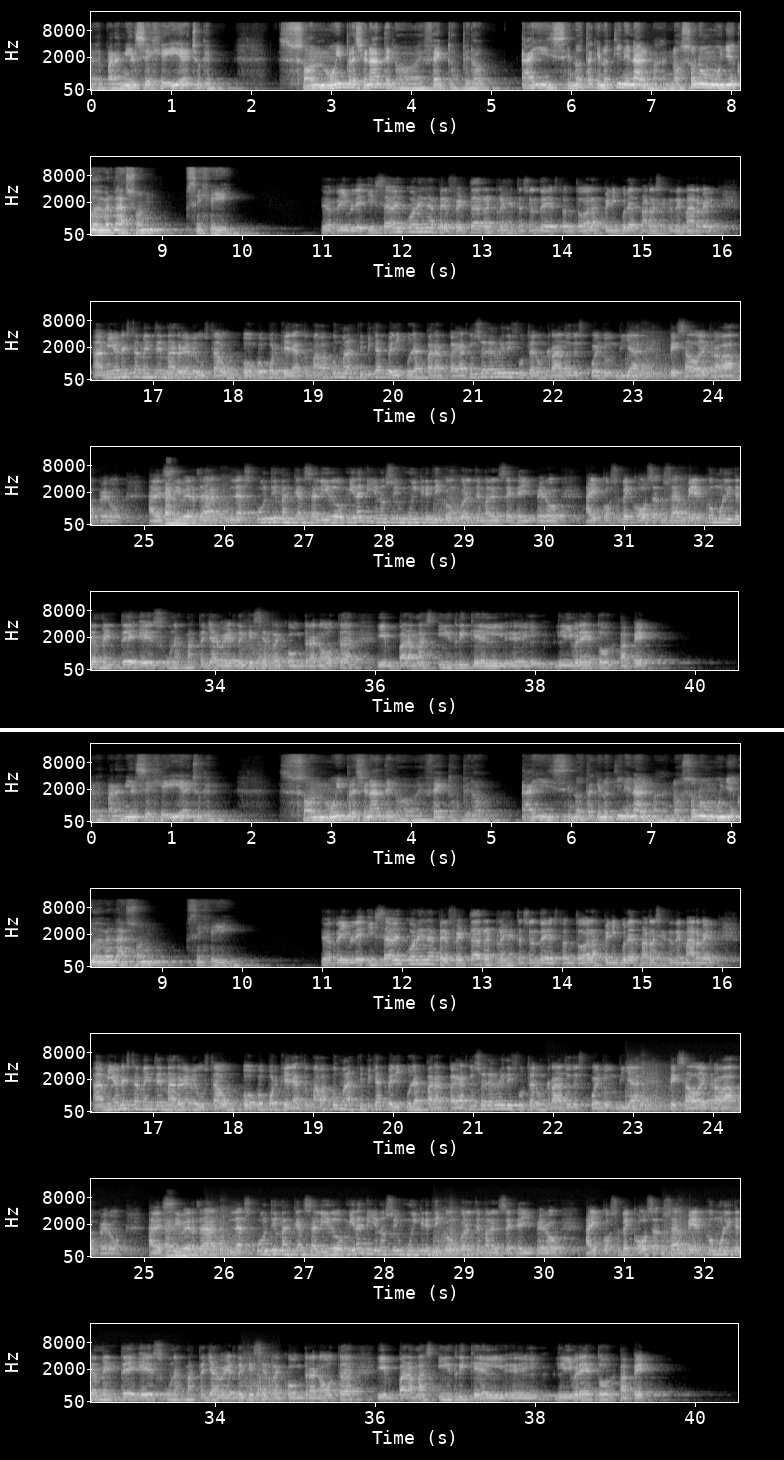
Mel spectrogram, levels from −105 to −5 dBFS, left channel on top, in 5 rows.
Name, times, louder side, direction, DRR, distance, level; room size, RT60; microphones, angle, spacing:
voice 1, 0.0-1.6 2.4-5.0 5.4-9.1 9.3-9.9 25.3-25.5, left 4 dB, 85° left, 0.5 m, -27 dB
voice 2, 11.0-39.3, right 1 dB, 10° right, 0.6 m, -33 dB
sound 1, 21.9-22.3 22.9-25.2 25.8-28.0 28.6-30.9 31.5-33.7 34.3-34.8, right 2 dB, 80° right, 0.8 m, -44 dB
7.2 x 2.6 x 5.8 m
head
